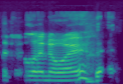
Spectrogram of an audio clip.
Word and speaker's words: Illinois: Yeah, Illinois. The S is silent.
